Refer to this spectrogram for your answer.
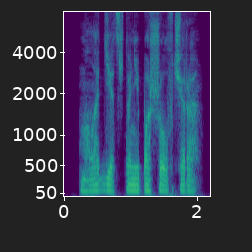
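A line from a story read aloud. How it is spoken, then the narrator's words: Whisper. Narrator (Russian): зашептал он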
